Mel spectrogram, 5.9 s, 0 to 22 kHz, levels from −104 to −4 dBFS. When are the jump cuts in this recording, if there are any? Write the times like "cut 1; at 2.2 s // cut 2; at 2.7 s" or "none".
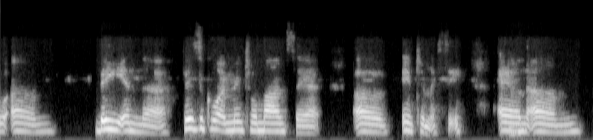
cut 1; at 0.9 s // cut 2; at 3.9 s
